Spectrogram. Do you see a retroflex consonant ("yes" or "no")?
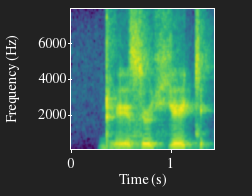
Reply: yes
